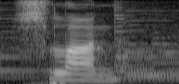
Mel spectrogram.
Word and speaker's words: Slán: One dialect would pronounce it Slán.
